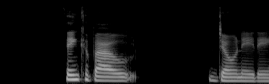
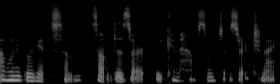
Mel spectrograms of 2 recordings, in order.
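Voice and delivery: hushed dad quote; 11 dB quieter than usual. Retold or imitated. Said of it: "He's like".

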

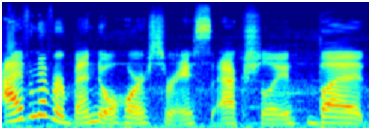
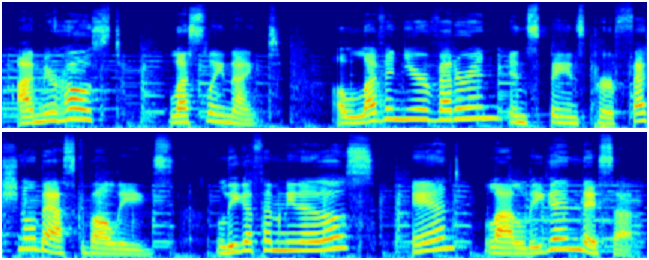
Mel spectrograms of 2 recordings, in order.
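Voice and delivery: podcast intro; 4 semitones higher than usual. Acted. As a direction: announce the show like a host.

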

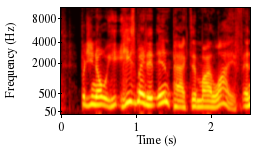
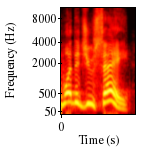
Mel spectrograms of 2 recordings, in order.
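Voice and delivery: firm parent; 6 semitones higher, 4 dB louder than usual. Retold or imitated. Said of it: "you get firm and you get angry".

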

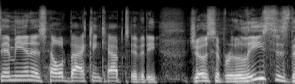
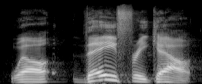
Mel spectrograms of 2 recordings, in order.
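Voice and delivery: ordinary talk, nothing marked

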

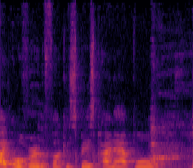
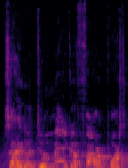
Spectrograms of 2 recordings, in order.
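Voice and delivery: much higher, softer taunting voice; mocking suspect; 11 semitones higher, 7 dB quieter, faster than usual. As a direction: taunt him in a lightly voiced high tone. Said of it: "He's like".

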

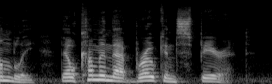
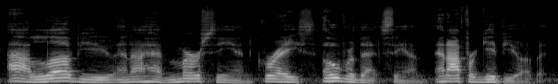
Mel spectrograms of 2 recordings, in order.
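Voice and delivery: God's promise, much lower and softer; 9 semitones lower, 5 dB quieter than usual. Acted. Preacher voicing God's gentle promise to the congregation, low and soft. Preacher voices God forgiving sin.

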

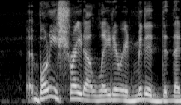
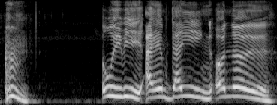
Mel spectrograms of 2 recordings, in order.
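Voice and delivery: high-pitched mock-French voice; comic French accent, pitched way up; hammed-up French accent; 9 semitones higher, slower than usual. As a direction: play a dying Frenchman, high and overdone. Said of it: "That's my French accent".

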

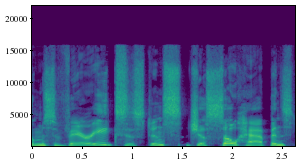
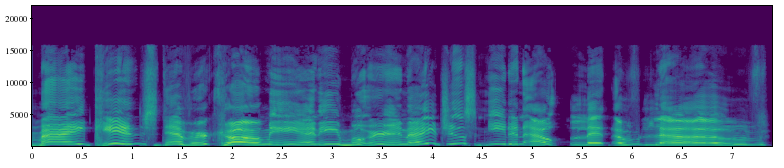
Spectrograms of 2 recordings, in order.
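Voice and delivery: higher, slow, quavering lonely grandma; 7 semitones higher, 4 dB quieter, slower than usual. Acted. Grandma lamenting her kids never call, mock-tearful.

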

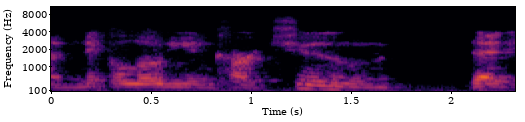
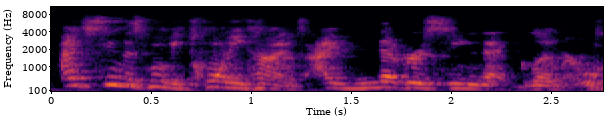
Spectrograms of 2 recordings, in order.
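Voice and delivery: high-pitched mock protest; exasperated retort; 7 semitones higher than usual. Fan disputing what they read, exasperated. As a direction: object in a higher, incredulous voice. Retelling own exasperated objection.

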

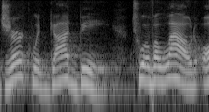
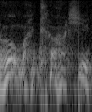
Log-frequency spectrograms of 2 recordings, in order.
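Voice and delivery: high, alarmed friends voice; panicked friends; 6 semitones higher than usual. Acted. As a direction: gasp at Job's daring. Friends panic at Job yelling.

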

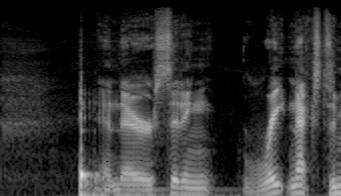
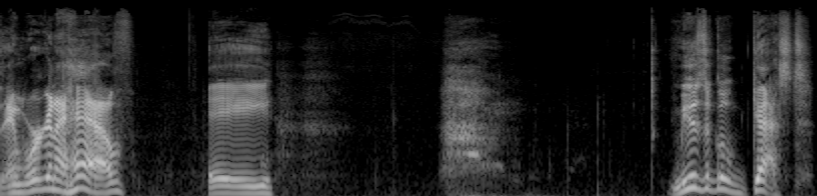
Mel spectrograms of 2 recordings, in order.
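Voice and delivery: higher, drawn-out build-up with suspense pauses; ring announcer; 6 semitones higher, 3 dB louder than usual. Retold or imitated. Promoter announcing a musical guest, suspenseful. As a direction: tease the reveal to the crowd.

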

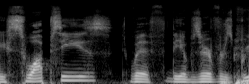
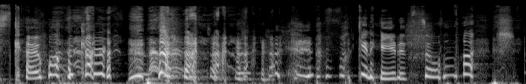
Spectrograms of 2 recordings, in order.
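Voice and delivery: laughing; much slower than usual. Real, not acted. Laughing rant about the movie.

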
